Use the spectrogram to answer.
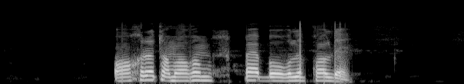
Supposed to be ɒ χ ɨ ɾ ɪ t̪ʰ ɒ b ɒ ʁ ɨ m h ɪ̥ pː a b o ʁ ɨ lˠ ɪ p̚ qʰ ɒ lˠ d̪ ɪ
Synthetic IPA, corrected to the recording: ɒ χ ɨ ɾ ɪ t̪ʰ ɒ m ɒ ʁ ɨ m χ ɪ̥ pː a b o ʁ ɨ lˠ ɪ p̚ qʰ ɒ lˠ d̪ ɪ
